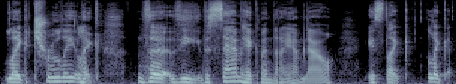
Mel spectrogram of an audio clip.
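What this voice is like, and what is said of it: Usual voice. Nothing is said of it.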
